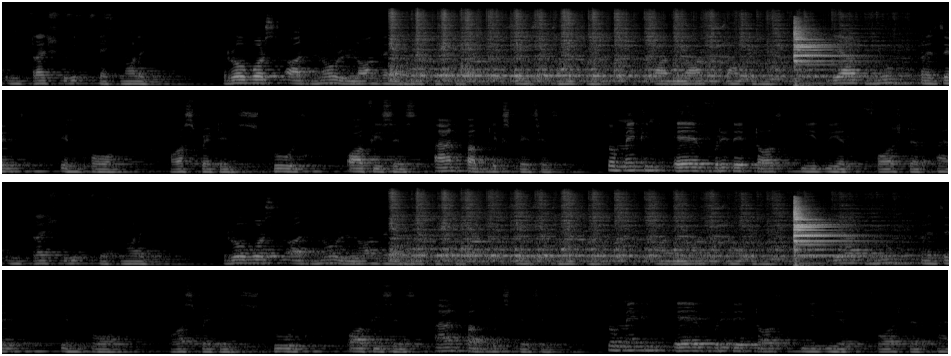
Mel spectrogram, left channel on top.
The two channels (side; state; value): both; normal; correlation 0.79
